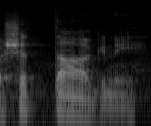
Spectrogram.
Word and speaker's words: Shatagni: Shatagni.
